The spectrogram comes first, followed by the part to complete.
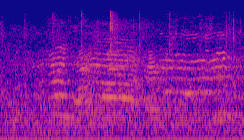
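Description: Indistinct chatter and calls from several people at once, no single voice standing out, over the steady background of a large sports hall.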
